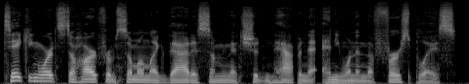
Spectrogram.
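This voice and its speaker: A man's voice: low voice, brisk, fairly bright tone, no room sound. Man playing a cool, wisecracking youth, dry recording. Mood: reassuring. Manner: teasing, sardonic, foul-mouthed. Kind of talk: anime-style audio drama acting.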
